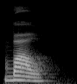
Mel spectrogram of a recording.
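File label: "бал", Komi, female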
